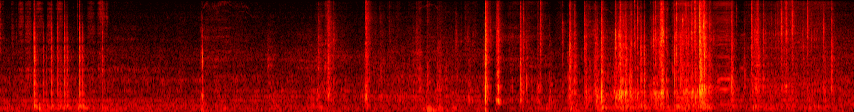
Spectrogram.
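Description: Quick irregular clicks and soft clunks as the mechanism pulls the cassette in and threads it; loading sounds normal, no grinding.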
